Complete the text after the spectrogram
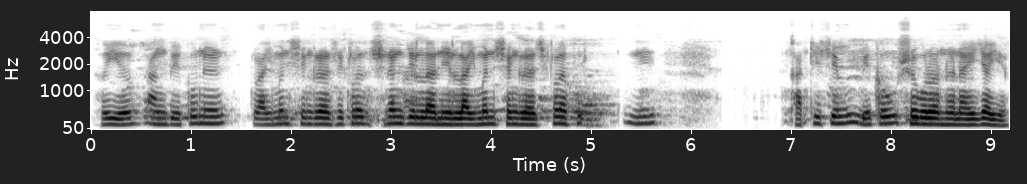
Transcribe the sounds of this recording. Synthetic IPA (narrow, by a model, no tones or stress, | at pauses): hɯjɯaŋbekʰɯwnɯ | klajmenseŋɡɾasekʰlasiɾaŋd͡ʒilːanilajmenseŋɡɾase̥kʰlapʰuɾni | kʰatʰisembekʰɯwsɯbɾanɯnajzajɯ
